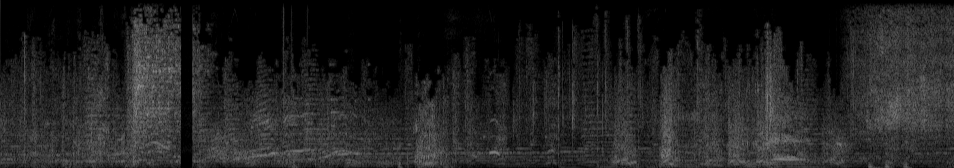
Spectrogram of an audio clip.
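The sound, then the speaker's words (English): A small Border Terrier named Puffy barks and yips over and over, loud, in a busy, noisy stretch with voices talking in the background. “Are you the little guy making all that big noise?”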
